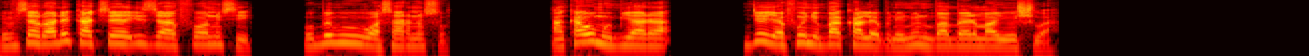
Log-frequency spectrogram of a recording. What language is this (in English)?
Akan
